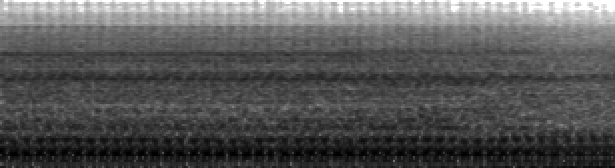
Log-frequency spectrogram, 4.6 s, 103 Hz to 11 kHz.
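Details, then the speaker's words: 1994 Triumph Sprint 900 triple after carburettor clean and pilot mixture set with a Gunson Colortune on all three cylinders: steady, even idle with a smooth low beat, no exhaust popping or stumbles; running clean and balanced. "as you can hear it's the the engine just sounds smoother you're not getting popping from the exhaust anymore so i'm happy that the the carburetors are doing um what they need to do"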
